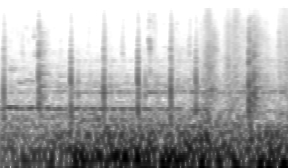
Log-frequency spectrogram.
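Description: Footsteps from the video game Metal Gear Solid: The Twin Snakes: a faint, steady series of soft individual steps tapping over a low background hum, with no talk.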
